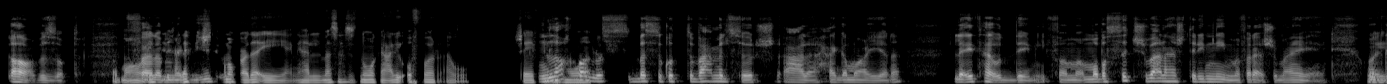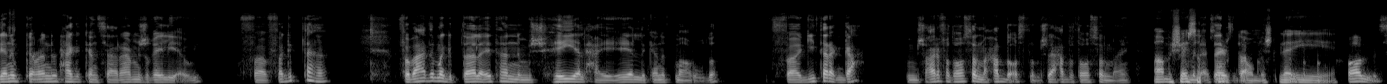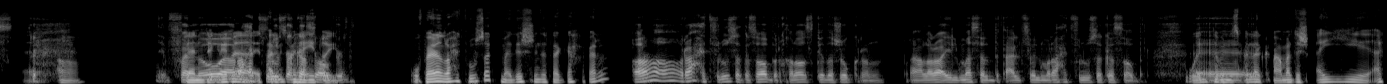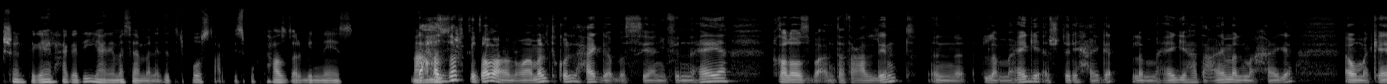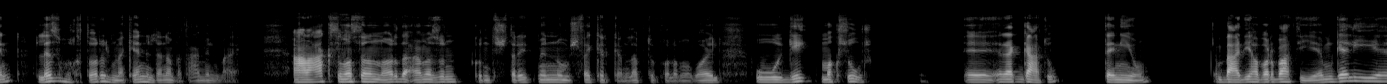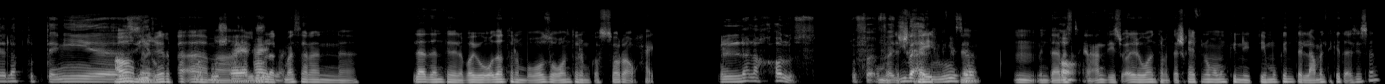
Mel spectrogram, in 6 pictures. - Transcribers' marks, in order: tapping; in English: "offer"; in English: "search"; in English: "support"; laugh; in English: "أكشن"; in English: "بوست"; in English: "لابتوب"; in English: "لابتوب"
- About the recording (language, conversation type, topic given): Arabic, podcast, إزاي السوشيال ميديا بتأثر على طريقة لبسك؟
